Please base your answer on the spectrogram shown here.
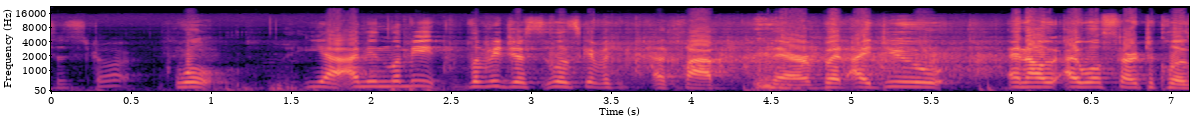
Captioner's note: applause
